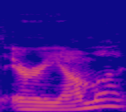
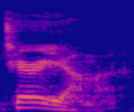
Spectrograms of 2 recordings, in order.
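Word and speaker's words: Terayama: uh how you pronounce aryama is that how you pronounce it aryama no no no who did who did throw away your books rallying this oh shuji terama terama okay forgot the T those guys and the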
